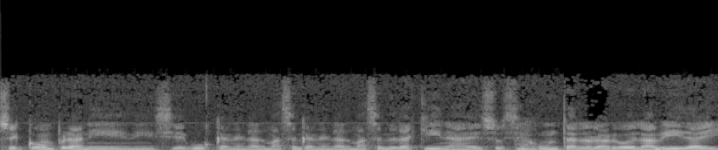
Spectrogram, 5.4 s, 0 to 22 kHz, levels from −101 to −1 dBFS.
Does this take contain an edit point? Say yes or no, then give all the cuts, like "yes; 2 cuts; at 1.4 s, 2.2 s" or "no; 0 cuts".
yes; 2 cuts; at 2.3 s, 3.8 s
